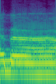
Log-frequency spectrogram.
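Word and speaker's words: أنا: انا انا عابد ولا انا عابد ما عبدتم ان شاء الله نعدها مع بعض ان شاء الله ولا انا عابد ما عبدتم ولا انا عابد لا تنطق الالف ولا انا ولا ولا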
